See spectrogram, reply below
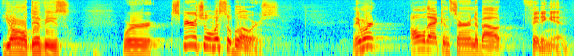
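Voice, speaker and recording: A man preaching a sermon and leading prayer, speaking deliberately with prayerful pauses. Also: a little high, big-room sound. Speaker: pastor.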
